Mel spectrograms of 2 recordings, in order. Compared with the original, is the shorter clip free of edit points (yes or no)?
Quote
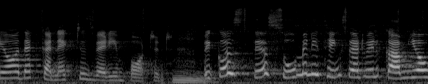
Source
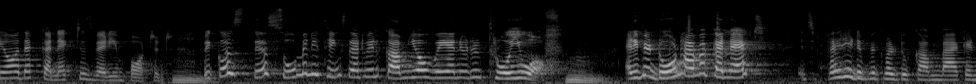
yes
